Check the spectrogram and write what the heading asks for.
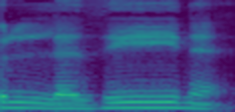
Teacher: یا مدہ ہے، ایک الف کے برابر کھینچ کر پڑھنا ہے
